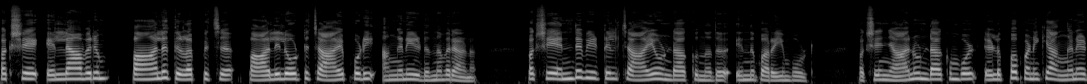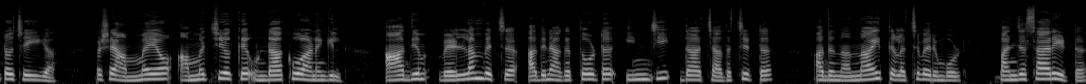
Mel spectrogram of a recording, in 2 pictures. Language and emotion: Malayalam, neutral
